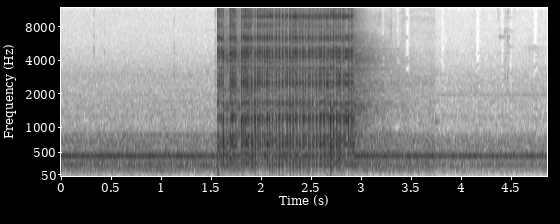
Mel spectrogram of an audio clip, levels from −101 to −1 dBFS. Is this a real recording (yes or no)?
yes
